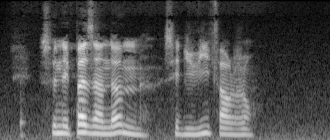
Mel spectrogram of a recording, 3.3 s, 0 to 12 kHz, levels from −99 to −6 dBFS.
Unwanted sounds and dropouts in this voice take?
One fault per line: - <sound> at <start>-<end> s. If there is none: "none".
none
